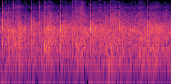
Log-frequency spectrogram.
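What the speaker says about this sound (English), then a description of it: "That deserves another round of applause." Applause from a crowd at an outdoor groundbreaking ceremony for the African American Civil War Museum, a steady, dense patter of clapping that holds fairly evenly through the whole short stretch.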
